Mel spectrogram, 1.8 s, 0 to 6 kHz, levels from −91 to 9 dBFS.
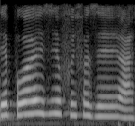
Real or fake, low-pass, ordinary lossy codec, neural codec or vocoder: real; 5.4 kHz; none; none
